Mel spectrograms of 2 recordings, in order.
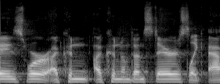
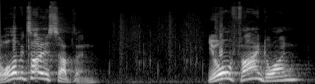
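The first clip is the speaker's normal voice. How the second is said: put-on higher, louder snippy old geezer; cranky old man; 12 semitones higher, 8 dB louder than usual. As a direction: lecture the young guy like a smug old man. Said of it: "He had a real bitch attitude too".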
